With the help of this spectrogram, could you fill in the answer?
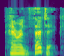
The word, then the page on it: parenthetic: British English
